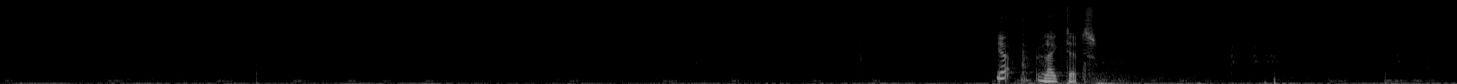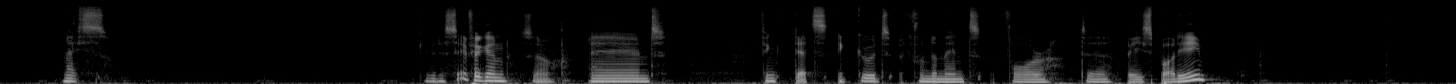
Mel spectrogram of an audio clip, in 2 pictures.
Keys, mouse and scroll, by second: 1.0 click, 1.5-2.1 scroll up 2, 2.1 click, 2.9 click, 4.2-6.7 drag, 6.9-7.3 scroll down 3, 7.3-8.3 middle drag, 8.3-8.7 scroll down 3, 8.7-10.1 middle drag, 10.1 Tab, 10.6-10.9 scroll down 2, 10.9-13.2 middle drag, 13.2 click, 13.9 shift+middle click, 14.4-14.9 scroll up 3, 14.9 middle click, 15.5 scroll down 1, 15.8-17.1 middle drag, 17.1-19.0 drag, 19.0 middle click, 19.4 click, 19.7 middle click, 20.1 Tab, 20.5-21.6 middle drag, 21.6 scroll up 1, 22.1-25.3 middle drag, 25.3 click, 26.0-26.4 scroll up 3, 26.8 shift+middle click, 27.4-27.9 scroll down 1, 27.9 scroll down 1, 28.0 shift+middle click, 28.6-29.1 scroll down 1.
